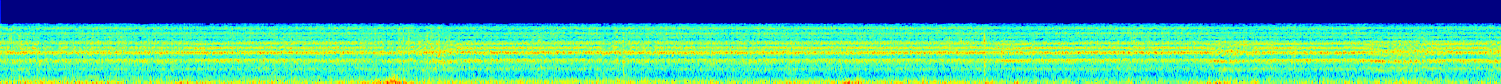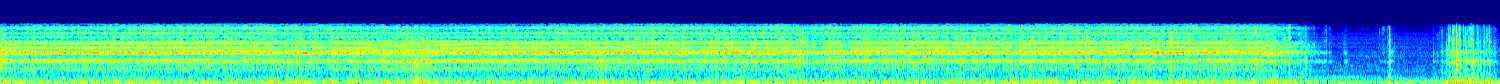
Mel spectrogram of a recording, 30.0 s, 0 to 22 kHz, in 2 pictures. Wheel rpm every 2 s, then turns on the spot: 160, 160, 160, 160, 160, 160, 160, 160, 160, 160, 160, 160, 160, 150, 10.
28-30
